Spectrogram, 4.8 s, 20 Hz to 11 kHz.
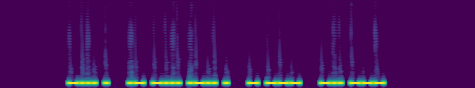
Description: Morse code, heard as a keyed tone, about 50 wpm, 700 Hz. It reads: BE ABLE TO DO
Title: Speed-Racing - Sets of 4 Words 40wpm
